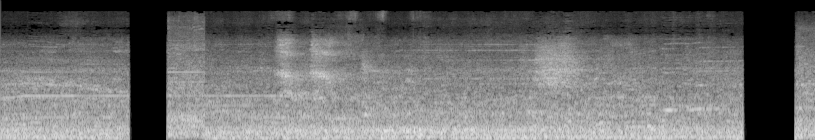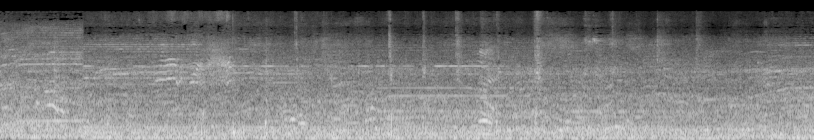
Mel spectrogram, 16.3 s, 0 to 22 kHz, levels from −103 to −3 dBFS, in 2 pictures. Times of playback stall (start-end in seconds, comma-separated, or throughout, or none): 1.28-1.67, 7.42-7.95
